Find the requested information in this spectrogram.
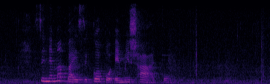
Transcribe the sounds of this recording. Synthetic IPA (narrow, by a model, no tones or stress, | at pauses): sinɛmab̥ʱajisikɔpʼɔʔemiʃaːtʰʼu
